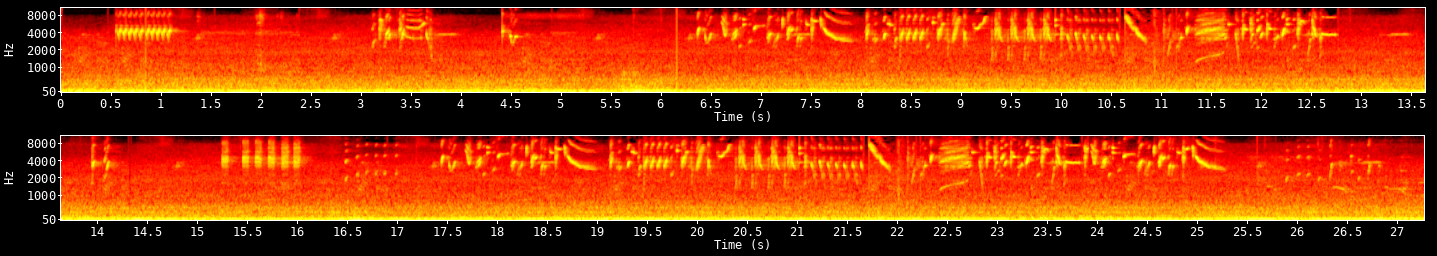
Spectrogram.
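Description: European goldfinch singing: phrase after phrase of rapid twittering and trills with quick sweeping notes, over a steady low rumble.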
